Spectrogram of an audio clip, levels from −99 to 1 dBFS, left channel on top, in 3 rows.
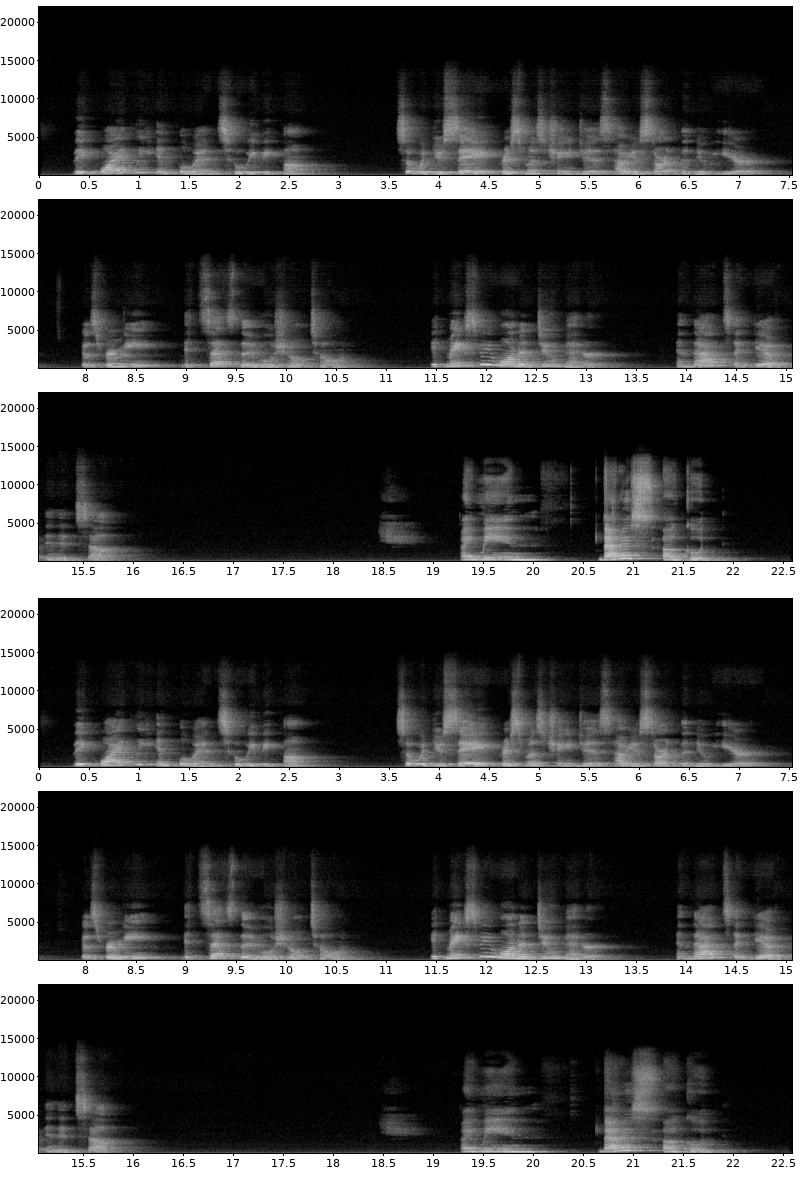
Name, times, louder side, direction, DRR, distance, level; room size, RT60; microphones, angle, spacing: voice 1, 0.3-2.6 3.6-7.2 8.0-8.6 9.2-10.6 11.4-13.2 13.9-15.8, right 1 dB, 10° right, 3 dB, 0.4 m, -28 dB
voice 2, 19.3-20.0 20.7-21.9, left 3 dB, 45° left, 6 dB, 0.4 m, -25 dB
3.5 x 2.9 x 4.2 m, 0.80 s
head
